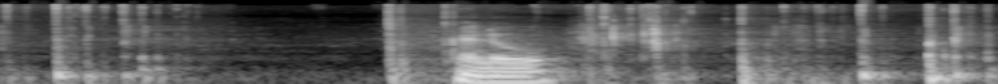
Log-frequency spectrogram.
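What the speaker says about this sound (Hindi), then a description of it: "जैसे कि हम टाइप करते हैं" Quick clattering keystrokes on a computer keyboard, close and crisp in uneven bursts, with a short silent gap before a brief spoken word and steady typing resuming afterward.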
